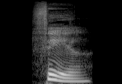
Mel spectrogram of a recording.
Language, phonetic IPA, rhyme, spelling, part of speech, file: Hungarian, [ˈfeːl], -eːl, fél, verb / numeral / noun, Hu-fél.ogg
- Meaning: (verb) 1. to fear, to be afraid of something (-tól/-től) 2. to fear something (-t/-ot/-at/-et/-öt); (numeral) half (1/2)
